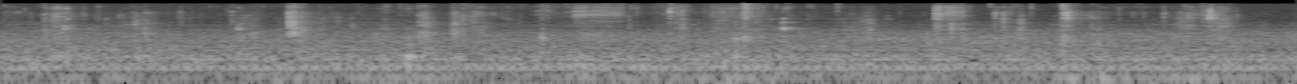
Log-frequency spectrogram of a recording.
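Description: Close-up eating sounds: a bite into a stacked veggie burger with lettuce, then chewing with irregular wet clicks and light crunches, over a steady low hum.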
